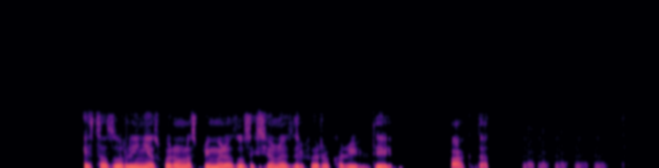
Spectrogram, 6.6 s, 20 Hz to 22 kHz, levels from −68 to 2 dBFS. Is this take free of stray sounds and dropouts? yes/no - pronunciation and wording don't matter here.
no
